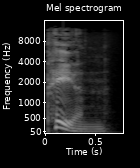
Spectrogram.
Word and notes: paean: British English

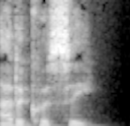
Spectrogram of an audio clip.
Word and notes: adequacy: British English

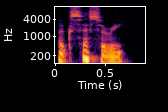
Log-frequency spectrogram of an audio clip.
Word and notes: accessory: British English

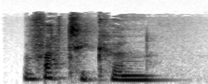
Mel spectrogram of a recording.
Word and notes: vatican: British English

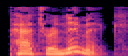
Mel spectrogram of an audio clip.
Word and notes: patronymic: British English

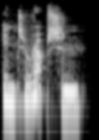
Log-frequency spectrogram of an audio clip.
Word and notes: interruption: British English

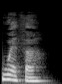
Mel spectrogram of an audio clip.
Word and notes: whether: British English

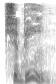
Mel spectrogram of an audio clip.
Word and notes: shebeen: British English

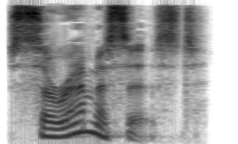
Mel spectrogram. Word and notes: ceramicist: British English

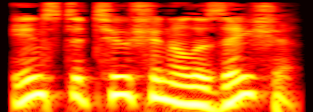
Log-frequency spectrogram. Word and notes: institutionalisation: British English

